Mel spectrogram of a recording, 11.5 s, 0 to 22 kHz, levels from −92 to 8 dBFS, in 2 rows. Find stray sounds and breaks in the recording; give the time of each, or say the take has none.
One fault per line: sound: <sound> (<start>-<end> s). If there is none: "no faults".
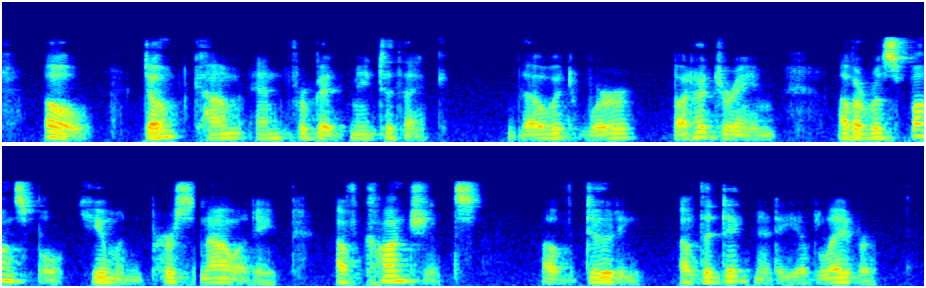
sound: dropout (7.0-7.0 s)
